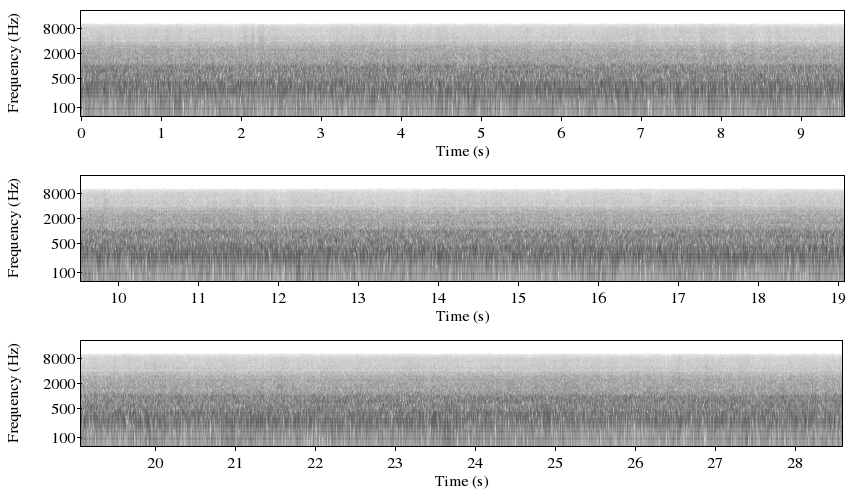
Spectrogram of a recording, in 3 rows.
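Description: Tobu 5700 series electric train running along the line, heard from its front cab: a steady rumble of wheels and motors that holds level throughout.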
